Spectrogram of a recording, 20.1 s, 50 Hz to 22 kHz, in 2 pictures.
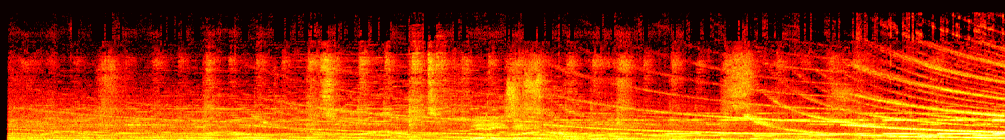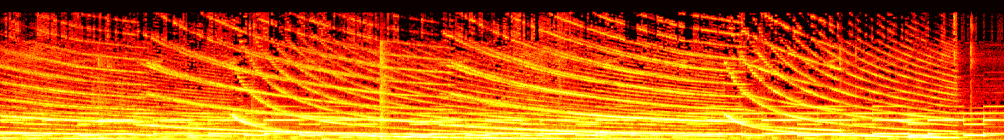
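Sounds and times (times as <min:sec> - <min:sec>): siren-like falling sweeps: 0:01.0 - 0:20.0
pulsing alert tone: 0:05.0 - 0:20.0.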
